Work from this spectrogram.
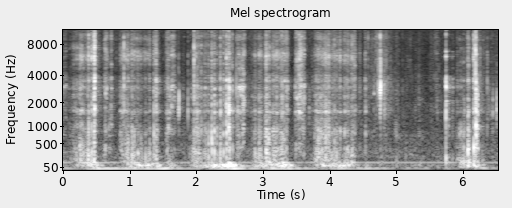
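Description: A utility knife scrapes and shaves the edge of a solid, peach-coloured bar of dry soap. Dry, crisp scraping bursts with bright, crunchy edges come in uneven strokes, separated by brief near-silent pauses, with a few sharper clicks toward the end.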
